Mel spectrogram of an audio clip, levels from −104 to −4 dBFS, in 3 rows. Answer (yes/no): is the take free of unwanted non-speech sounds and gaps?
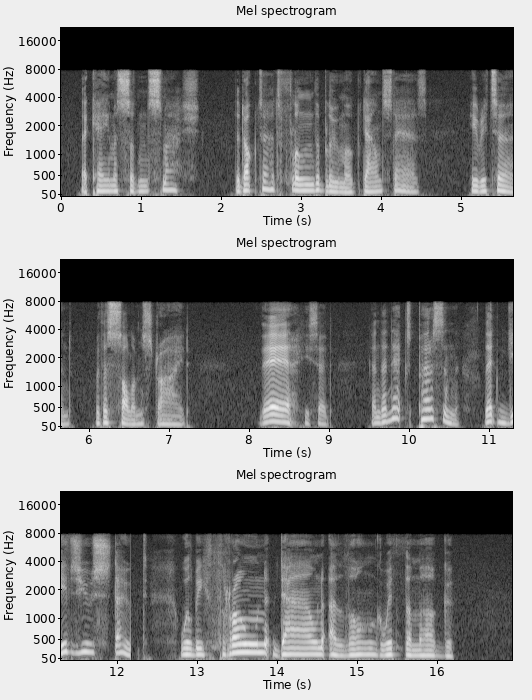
no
